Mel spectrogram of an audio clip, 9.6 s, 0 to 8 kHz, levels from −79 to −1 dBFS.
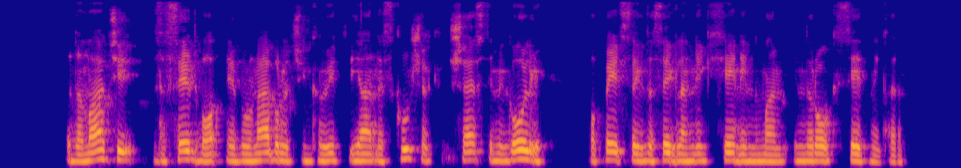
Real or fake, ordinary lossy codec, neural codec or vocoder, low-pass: fake; none; codec, 16 kHz, 8 kbps, FunCodec, trained on LibriTTS, 25 frames a second; none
